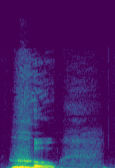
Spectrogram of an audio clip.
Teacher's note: as you're saying hu, modifies into kind of like a f sound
